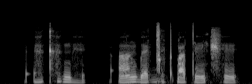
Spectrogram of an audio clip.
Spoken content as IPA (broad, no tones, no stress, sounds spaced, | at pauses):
ʔ ɛ̤ kʰ ɛ̤ ŋ͡m e̤ | ʔ ã ɡ͡b ɛ ɡ͡ǀ e t k͡p a t ẽ t͡ʃʰ ẽ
